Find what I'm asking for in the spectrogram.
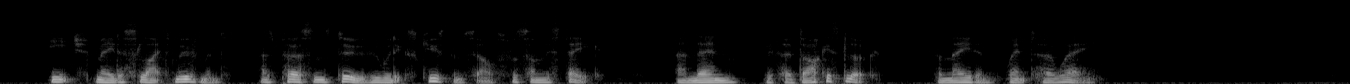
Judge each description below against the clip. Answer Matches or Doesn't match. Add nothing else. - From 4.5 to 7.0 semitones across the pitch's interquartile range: Doesn't match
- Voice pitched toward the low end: Matches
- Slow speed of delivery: Matches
